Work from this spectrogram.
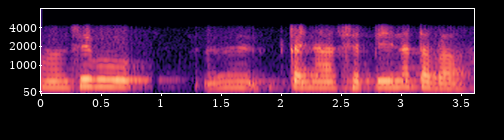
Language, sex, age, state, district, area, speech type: Manipuri, female, 45-60, Manipur, Churachandpur, rural, conversation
